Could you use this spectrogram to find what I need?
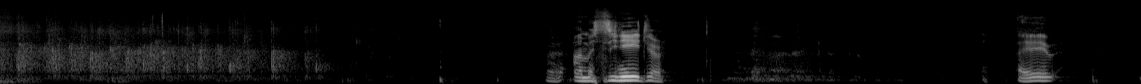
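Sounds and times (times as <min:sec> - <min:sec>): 
audience applause: 0:00.0 - 0:03.4
speech: 0:05.8 - 0:06.7, 0:10.2 - 0:10.6.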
